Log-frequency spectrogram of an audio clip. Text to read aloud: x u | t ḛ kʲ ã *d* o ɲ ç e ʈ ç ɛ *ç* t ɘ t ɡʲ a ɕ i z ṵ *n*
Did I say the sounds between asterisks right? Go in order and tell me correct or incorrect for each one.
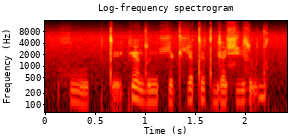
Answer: correct, incorrect: none, incorrect: d

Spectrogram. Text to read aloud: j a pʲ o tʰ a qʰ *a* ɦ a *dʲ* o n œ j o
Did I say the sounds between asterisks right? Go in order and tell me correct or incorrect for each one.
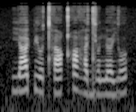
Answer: correct, correct

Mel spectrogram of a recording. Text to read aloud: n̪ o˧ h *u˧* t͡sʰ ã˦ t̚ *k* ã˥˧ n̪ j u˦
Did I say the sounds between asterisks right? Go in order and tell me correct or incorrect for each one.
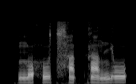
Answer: incorrect: u˦, correct

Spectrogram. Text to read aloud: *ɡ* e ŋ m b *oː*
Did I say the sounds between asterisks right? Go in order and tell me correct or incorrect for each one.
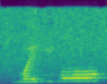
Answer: incorrect: ɡʷ, correct

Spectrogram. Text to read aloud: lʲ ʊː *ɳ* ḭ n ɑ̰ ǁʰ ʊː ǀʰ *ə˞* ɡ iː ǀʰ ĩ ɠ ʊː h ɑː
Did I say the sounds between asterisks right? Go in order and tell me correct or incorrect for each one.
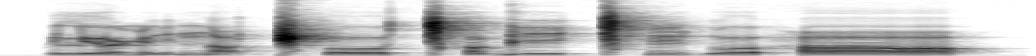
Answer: correct, incorrect: ʌ

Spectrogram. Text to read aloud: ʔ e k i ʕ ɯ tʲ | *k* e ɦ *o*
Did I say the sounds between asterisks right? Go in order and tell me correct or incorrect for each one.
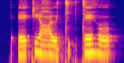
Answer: incorrect: t, correct

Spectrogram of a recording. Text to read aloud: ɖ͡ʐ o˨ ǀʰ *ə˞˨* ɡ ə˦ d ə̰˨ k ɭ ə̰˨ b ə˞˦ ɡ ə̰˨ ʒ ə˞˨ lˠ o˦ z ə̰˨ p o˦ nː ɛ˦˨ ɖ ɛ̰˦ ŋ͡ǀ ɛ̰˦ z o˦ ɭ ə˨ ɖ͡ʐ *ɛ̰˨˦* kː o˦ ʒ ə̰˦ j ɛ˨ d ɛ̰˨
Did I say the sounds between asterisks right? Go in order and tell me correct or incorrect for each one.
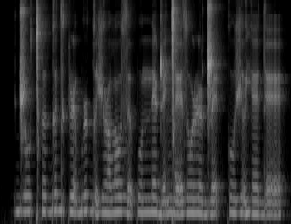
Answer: incorrect: ə˨, incorrect: ɛ̰˦

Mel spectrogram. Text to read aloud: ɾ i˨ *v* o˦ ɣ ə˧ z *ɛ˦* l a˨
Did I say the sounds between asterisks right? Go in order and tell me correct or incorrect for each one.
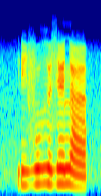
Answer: correct, correct

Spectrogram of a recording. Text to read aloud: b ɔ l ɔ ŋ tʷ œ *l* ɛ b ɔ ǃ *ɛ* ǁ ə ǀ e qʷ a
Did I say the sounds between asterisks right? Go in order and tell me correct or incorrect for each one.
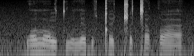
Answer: correct, correct

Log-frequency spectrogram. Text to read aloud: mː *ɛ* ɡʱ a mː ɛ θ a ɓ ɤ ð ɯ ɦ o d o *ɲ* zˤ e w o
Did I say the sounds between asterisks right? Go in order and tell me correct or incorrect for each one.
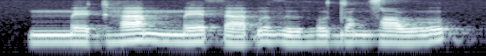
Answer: correct, incorrect: n

